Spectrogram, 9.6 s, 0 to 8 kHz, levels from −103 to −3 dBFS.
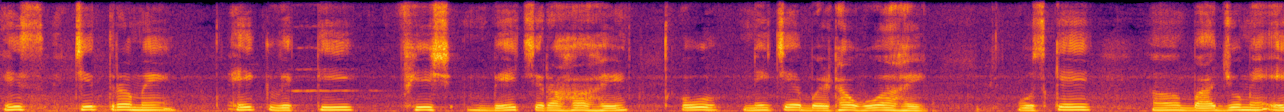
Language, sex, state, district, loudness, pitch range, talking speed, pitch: Hindi, male, Uttarakhand, Tehri Garhwal, -15 LUFS, 160-185 Hz, 125 wpm, 170 Hz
